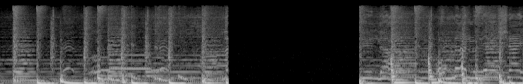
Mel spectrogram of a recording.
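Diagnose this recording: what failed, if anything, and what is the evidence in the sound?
An audio dropout to a faint residue runs from 2.28 to 3.60 s: the sound cuts abruptly to hiss roughly 45 dB below the signal, then returns just as suddenly after 1.32 s. The live hiss points to a break at the analogue wiring stage, likely an intermittent connection upstream of a still-running input.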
